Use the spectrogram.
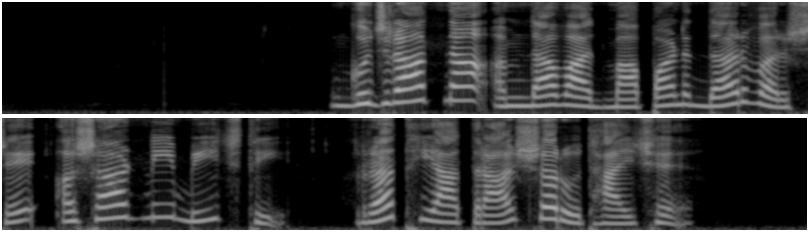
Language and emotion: Gujarati, neutral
